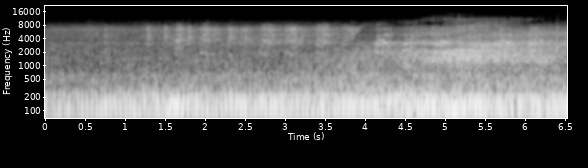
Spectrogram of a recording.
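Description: High, rapid chirping animal calls from about a second in, giving way to a hissing, rasping drone near the end, over a steady low hum.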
